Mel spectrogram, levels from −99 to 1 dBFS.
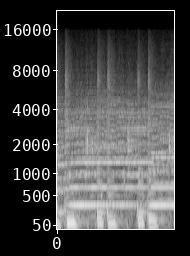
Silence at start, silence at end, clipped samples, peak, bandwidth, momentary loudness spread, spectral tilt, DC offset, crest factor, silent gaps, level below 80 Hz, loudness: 0 s; 0 s; under 0.1%; -2 dBFS; 10 kHz; 3 LU; -7 dB/octave; under 0.1%; 14 dB; none; -24 dBFS; -16 LUFS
